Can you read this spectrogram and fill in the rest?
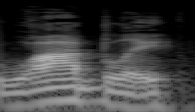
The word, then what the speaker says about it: Wadley: Mark got the pronunciation right on that one too, Wadley.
